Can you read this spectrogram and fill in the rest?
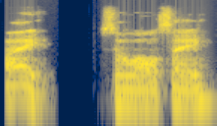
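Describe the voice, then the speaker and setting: Man playing a slow, melancholy elderly merchant. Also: lowish voice, fairly even intonation, bright, forceful tone, exaggerated voice. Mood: resigned. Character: resigned, melancholy elderly merchant facing death. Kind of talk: audio play Shakespeare acting.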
